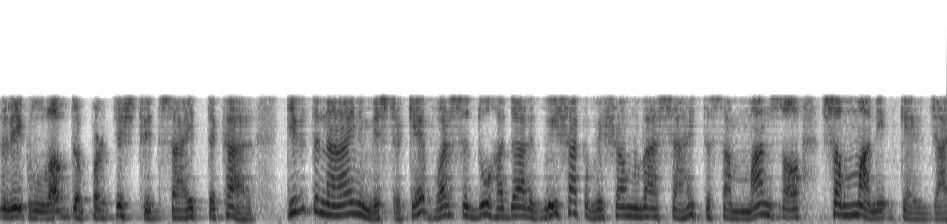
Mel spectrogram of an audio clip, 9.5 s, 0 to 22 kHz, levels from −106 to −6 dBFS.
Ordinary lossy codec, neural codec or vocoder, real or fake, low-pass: none; codec, 16 kHz, 0.4 kbps, LongCat-Audio-Codec; fake; 3.6 kHz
